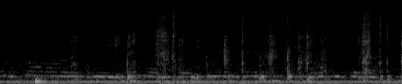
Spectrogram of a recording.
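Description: Hands handling a cardboard trading-card box and the pack of hockey cards inside it: light rustling and tapping, with one thump about half a second in, over a steady low hum.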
